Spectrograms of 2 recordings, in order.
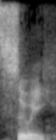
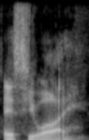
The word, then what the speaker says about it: SUI: And it's SUI, not SUI, because it's easy to say things like a long word like that with just a few syllables.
